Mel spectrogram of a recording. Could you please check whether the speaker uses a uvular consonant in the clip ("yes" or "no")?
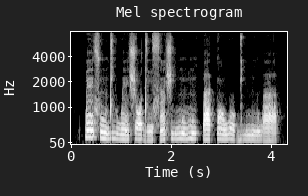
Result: no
